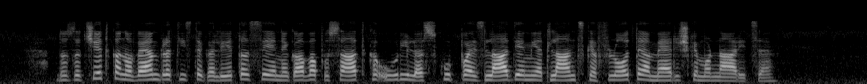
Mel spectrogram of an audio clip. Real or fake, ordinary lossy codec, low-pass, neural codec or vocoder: real; none; none; none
